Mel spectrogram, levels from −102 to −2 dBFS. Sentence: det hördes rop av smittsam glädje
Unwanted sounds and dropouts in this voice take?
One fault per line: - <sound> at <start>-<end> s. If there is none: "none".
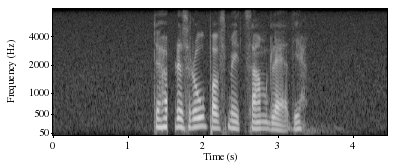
- dropout at 1.5-1.6 s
